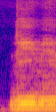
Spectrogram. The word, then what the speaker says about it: 님이: 님이 넘던 이렇게 돼야 돼. 근데 님이 넘던이 아니고 짐이 넘던이 돼버렸어요. 짐이 넘던. 발음을 잘 들어보시면 짐이 넘던으로 발음을 하고 있어요. 이건 아니란 얘기죠.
